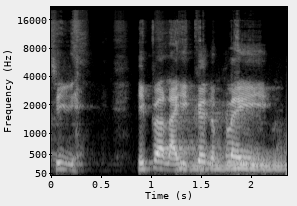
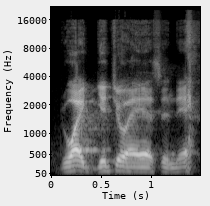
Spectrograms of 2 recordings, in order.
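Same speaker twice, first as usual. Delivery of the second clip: sudden deep, low voice; 5 semitones lower than usual. Retelling a story, the speaker quotes a man calling out to Dwight, deep voice. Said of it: "deep voice".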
